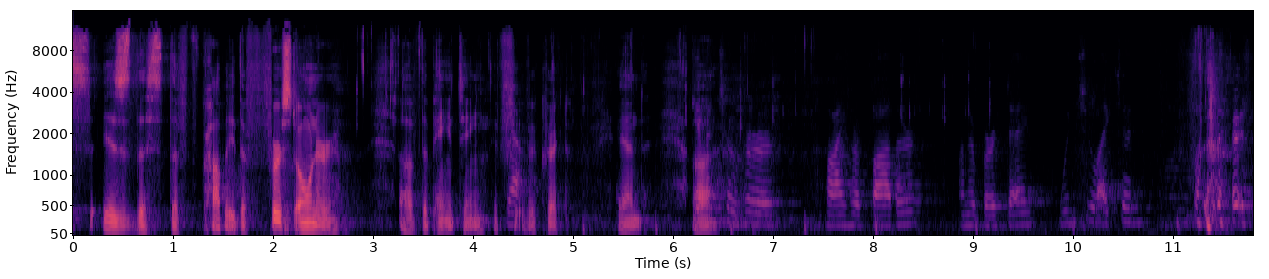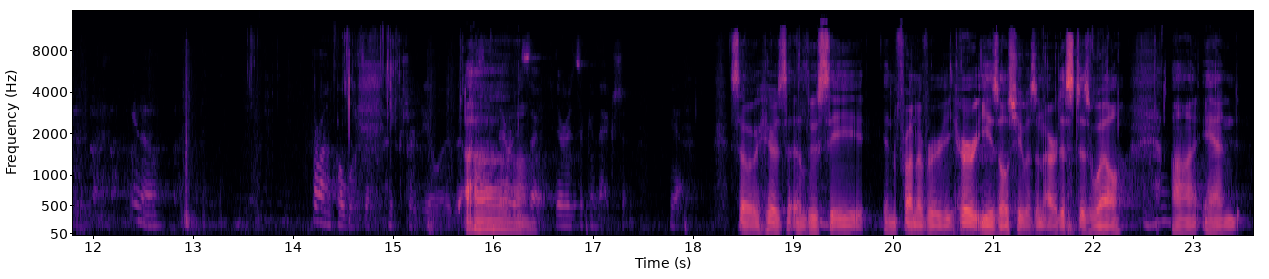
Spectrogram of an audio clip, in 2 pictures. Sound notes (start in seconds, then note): 11.2 laughs; 11.3 audience laugh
